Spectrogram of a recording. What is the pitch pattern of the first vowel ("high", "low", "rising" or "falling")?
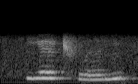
high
